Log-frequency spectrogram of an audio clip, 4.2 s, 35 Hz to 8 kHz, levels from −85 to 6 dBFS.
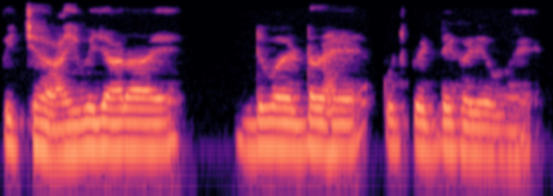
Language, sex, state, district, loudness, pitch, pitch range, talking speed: Hindi, male, Uttar Pradesh, Shamli, -15 LUFS, 130 Hz, 125-135 Hz, 175 wpm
